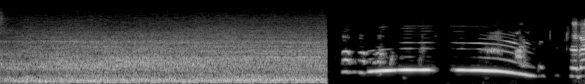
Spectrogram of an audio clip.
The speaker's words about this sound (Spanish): El aplauso del poliedro de Caracas.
